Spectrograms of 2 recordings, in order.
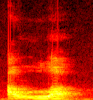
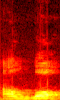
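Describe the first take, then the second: First: The word is said with careful recitation pronunciation. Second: The word is said with a regional, O-like vowel. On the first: This is how it is said when reciting scripture. The speaker calls it right. "menggunakan tajwid" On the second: This is how it is said in everyday regional speech. The speaker calls it wrong. "bukan Allah, bukan O ya"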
